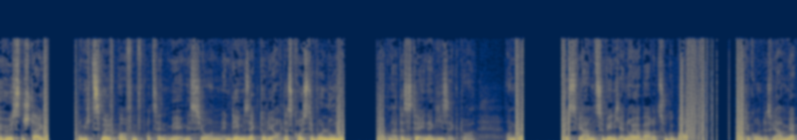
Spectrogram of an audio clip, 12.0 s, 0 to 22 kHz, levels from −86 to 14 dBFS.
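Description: Intermittent contact occurs four times, at 0.65–1.17 s, 5.05–5.75 s, 7.72–8.54 s and 10.19–11.15 s. A loose connection opens, and the sound drops out for 0.39, 0.49, 0.57 and 0.73 s respectively. Crackle marks each break and faint hiss fills the gap.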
